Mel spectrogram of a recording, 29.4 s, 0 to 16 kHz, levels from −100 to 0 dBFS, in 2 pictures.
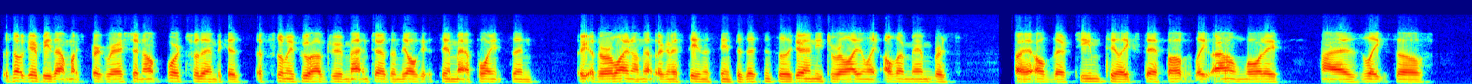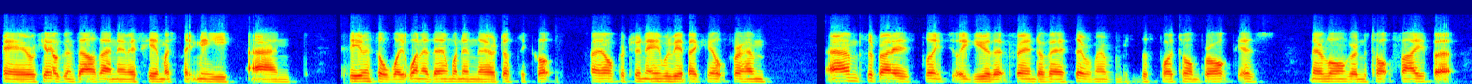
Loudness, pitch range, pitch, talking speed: -17 LUFS, 110-115 Hz, 115 Hz, 250 wpm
